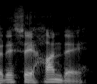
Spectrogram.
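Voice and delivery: Hyundai said HON-day; American pronunciation. Shown as a demonstration. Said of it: "sounds different in America".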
